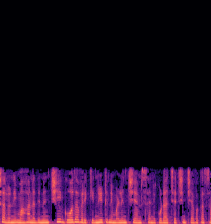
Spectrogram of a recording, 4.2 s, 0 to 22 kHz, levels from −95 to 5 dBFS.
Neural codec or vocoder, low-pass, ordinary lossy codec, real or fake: none; 5.4 kHz; none; real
